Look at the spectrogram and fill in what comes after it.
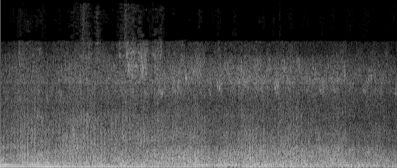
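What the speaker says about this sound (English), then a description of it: "That's a helicopter." A helicopter passes overhead, its steady rotor drone with strong low harmonic tones running loud and continuous throughout, no voices.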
